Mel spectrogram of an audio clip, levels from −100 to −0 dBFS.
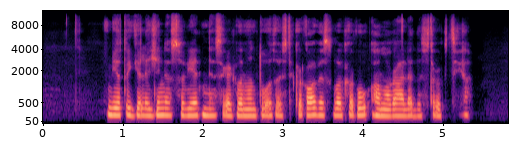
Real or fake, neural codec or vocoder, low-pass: fake; autoencoder, 48 kHz, 128 numbers a frame, DAC-VAE, trained on Japanese speech; 10.8 kHz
